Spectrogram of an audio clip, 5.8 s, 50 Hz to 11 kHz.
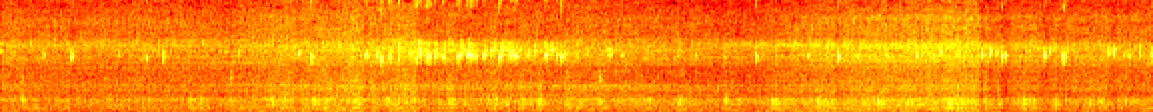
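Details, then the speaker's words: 2006 Ford Taurus 3.0L Vulcan V6, about 130k miles, idling, mic at engine bay: fast uneven high chirps from the failing water pump bearing, pump dry with no leaks; replacing the water pump cured the noise. "Got little chirps coming down there from the water pump."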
